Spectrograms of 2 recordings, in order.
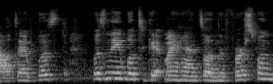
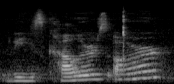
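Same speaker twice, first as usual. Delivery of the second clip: normal talking voice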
